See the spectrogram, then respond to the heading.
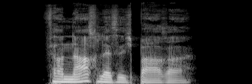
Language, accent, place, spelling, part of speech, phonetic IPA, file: German, Germany, Berlin, vernachlässigbarer, adjective, [fɛɐ̯ˈnaːxlɛsɪçbaːʁɐ], De-vernachlässigbarer.ogg
- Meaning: inflection of vernachlässigbar: 1. strong/mixed nominative masculine singular 2. strong genitive/dative feminine singular 3. strong genitive plural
